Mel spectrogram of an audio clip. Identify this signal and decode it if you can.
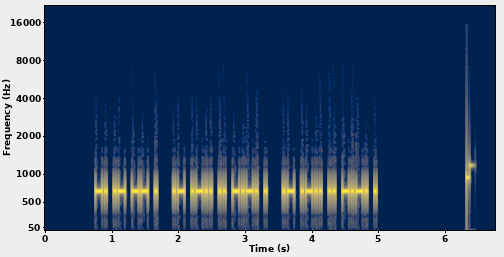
Morse code, heard as a keyed tone, about 36 wpm, 700 Hz. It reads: NAME ALICE ALICE
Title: Practice QSO - Exchange 1 - Beginning - 35wpm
